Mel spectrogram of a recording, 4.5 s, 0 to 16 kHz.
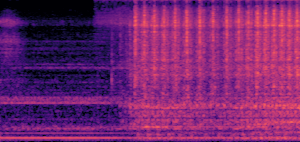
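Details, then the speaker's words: Singer 112W115 industrial sewing machine after a bobbin tension tune-up, sewing 4 to 8 layers: low motor hum, then an even, rapid stitch rhythm of about five per second; it punches through cleanly, with one skipped stitch at a seam. "Probably 8 layers, but let's just see what happens. Go through it with ease."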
